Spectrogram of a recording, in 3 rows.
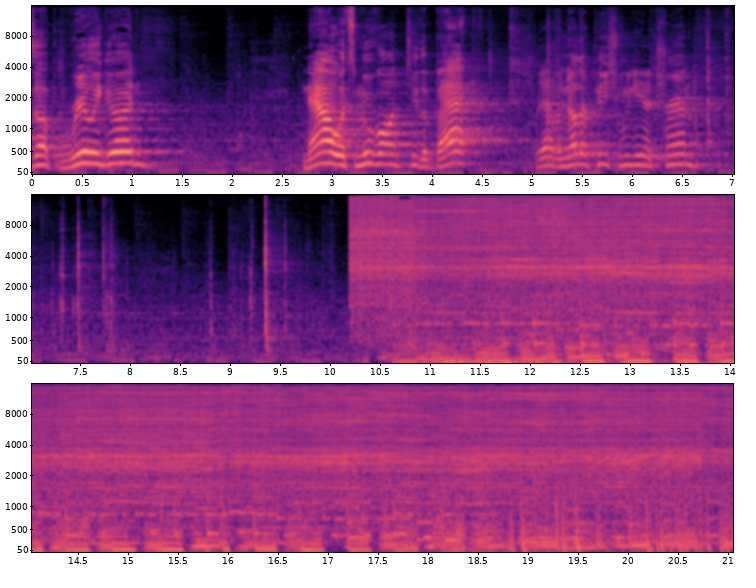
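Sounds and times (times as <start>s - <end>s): power tool cutting metal: 10.2s - 21.0s.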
